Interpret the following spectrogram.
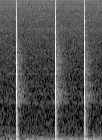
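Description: Three sharp, short taps about two-thirds of a second apart: a stylus striking a tablet screen while writing.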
